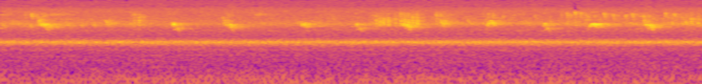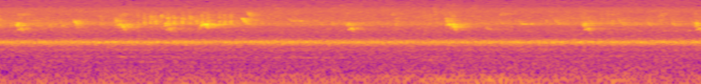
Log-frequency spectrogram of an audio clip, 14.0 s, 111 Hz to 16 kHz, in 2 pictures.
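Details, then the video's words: Cicadas emerging in 2021 after a 17-year hiding, heard as a steady, unbroken droning chorus held at one pitch throughout, while birds chirp and twitter in short bursts above it against low rumbling background noise. "CICADAS 🌿 Sounds"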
